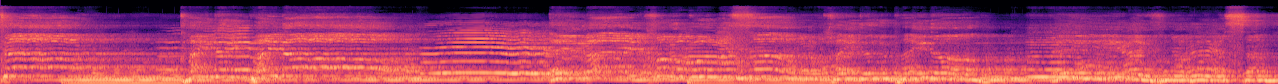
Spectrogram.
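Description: A man singing live into a microphone over synthesizer keyboard accompaniment, both amplified through PA speakers. About four seconds in he holds a long note with vibrato.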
